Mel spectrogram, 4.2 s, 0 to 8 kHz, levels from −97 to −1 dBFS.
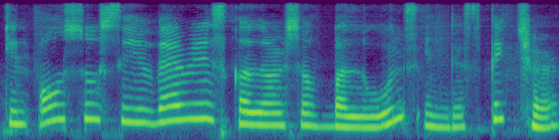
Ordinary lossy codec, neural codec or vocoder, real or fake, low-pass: none; codec, 44.1 kHz, 2.6 kbps, SNAC; fake; 7.2 kHz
